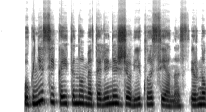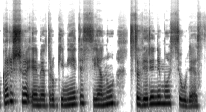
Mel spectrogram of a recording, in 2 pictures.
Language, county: Lithuanian, Utena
